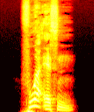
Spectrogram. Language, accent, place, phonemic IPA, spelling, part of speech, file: German, Germany, Berlin, /ˈfoːɐ̯ˌʔɛsn̩/, Voressen, noun, De-Voressen.ogg
- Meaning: 1. appetizer 2. ragout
